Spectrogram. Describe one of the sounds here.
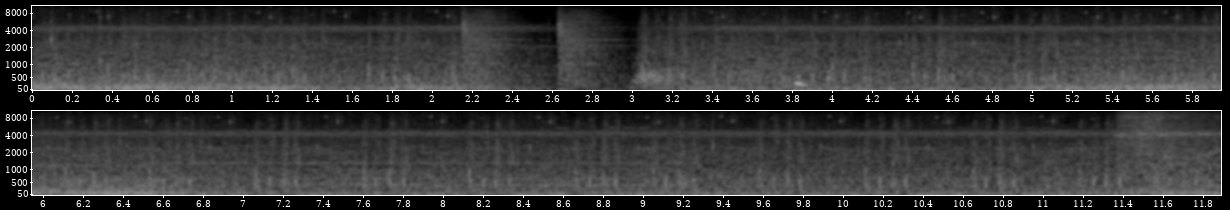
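A horse gallops, hooves thudding on soft ground.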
